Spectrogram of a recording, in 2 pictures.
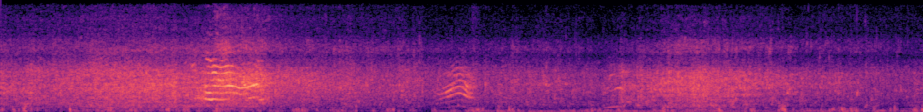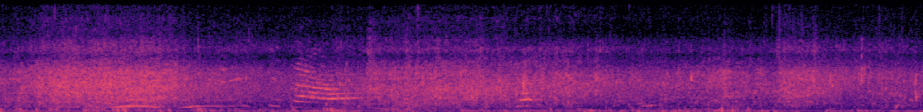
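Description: Small waves wash onto a sandy shore.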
